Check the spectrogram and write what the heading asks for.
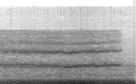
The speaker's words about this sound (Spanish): El auto cayó por la pendiente y no tardó en dar la primera vuelta.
